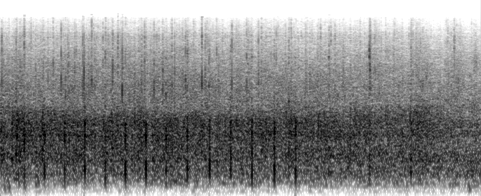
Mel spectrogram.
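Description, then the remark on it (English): A crowd at a local music concert at St. James Westminster claps steadily for about five seconds, applauding local businesses that support local music: a dense, even patter of many hands with sharp individual claps popping out, holding a strong level before easing slightly at the end. “So a round of applause, please, for those good folks.”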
